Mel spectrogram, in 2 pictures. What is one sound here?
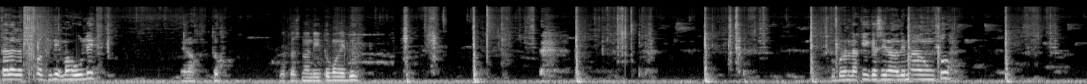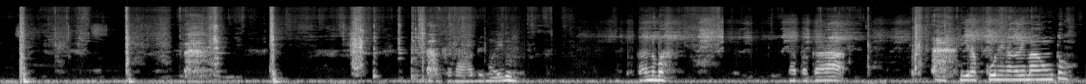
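Wet mud squelches as hands dig into it.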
